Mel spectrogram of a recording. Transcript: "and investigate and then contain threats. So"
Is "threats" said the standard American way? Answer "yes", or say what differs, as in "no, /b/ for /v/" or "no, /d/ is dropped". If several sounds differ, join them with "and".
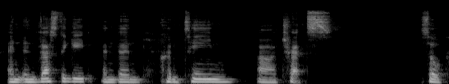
no, /t/ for /θ/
